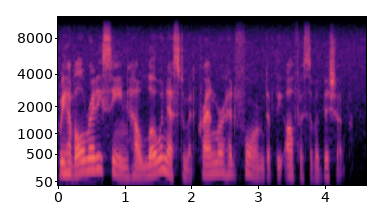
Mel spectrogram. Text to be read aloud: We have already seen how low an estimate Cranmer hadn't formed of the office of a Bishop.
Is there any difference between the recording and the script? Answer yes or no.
yes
